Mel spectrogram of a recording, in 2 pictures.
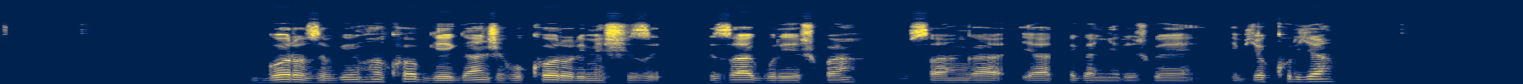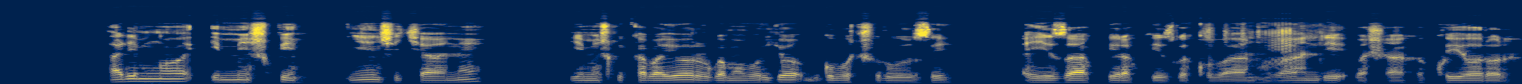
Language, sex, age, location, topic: Kinyarwanda, male, 36-49, Musanze, agriculture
